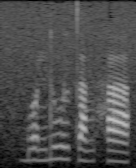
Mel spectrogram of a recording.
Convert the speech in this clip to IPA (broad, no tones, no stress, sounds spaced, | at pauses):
b o n d u l t̪ a v h a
